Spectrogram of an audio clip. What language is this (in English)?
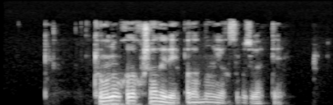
Uyghur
